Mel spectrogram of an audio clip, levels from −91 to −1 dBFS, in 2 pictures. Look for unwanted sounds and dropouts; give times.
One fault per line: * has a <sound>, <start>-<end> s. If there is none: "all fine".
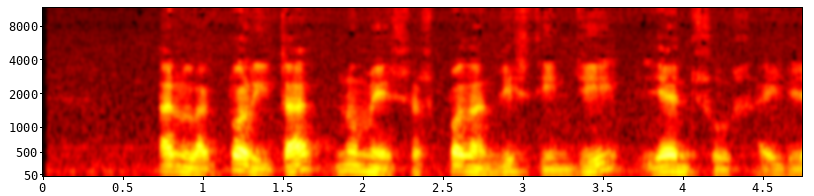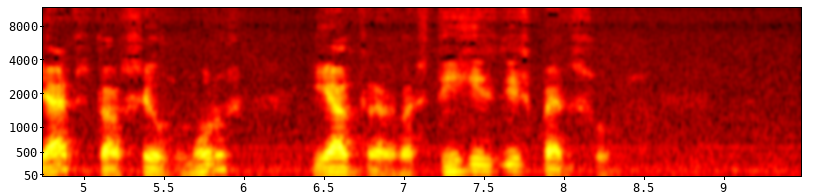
all fine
